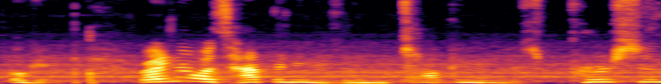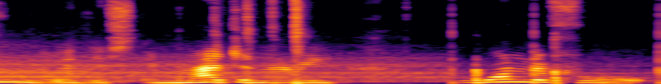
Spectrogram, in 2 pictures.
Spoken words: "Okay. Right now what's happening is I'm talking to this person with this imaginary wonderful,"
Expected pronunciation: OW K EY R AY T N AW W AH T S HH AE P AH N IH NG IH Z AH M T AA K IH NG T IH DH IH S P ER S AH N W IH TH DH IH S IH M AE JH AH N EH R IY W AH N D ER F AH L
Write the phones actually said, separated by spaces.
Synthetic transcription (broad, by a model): OW K EY R AY T N AW W AH T S HH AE P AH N IH NG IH Z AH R T AA K IH NG T IH DH IH S P ER S AH N W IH DH IH S IH M AE JH AH N EH R IY W AH N D ER F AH L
